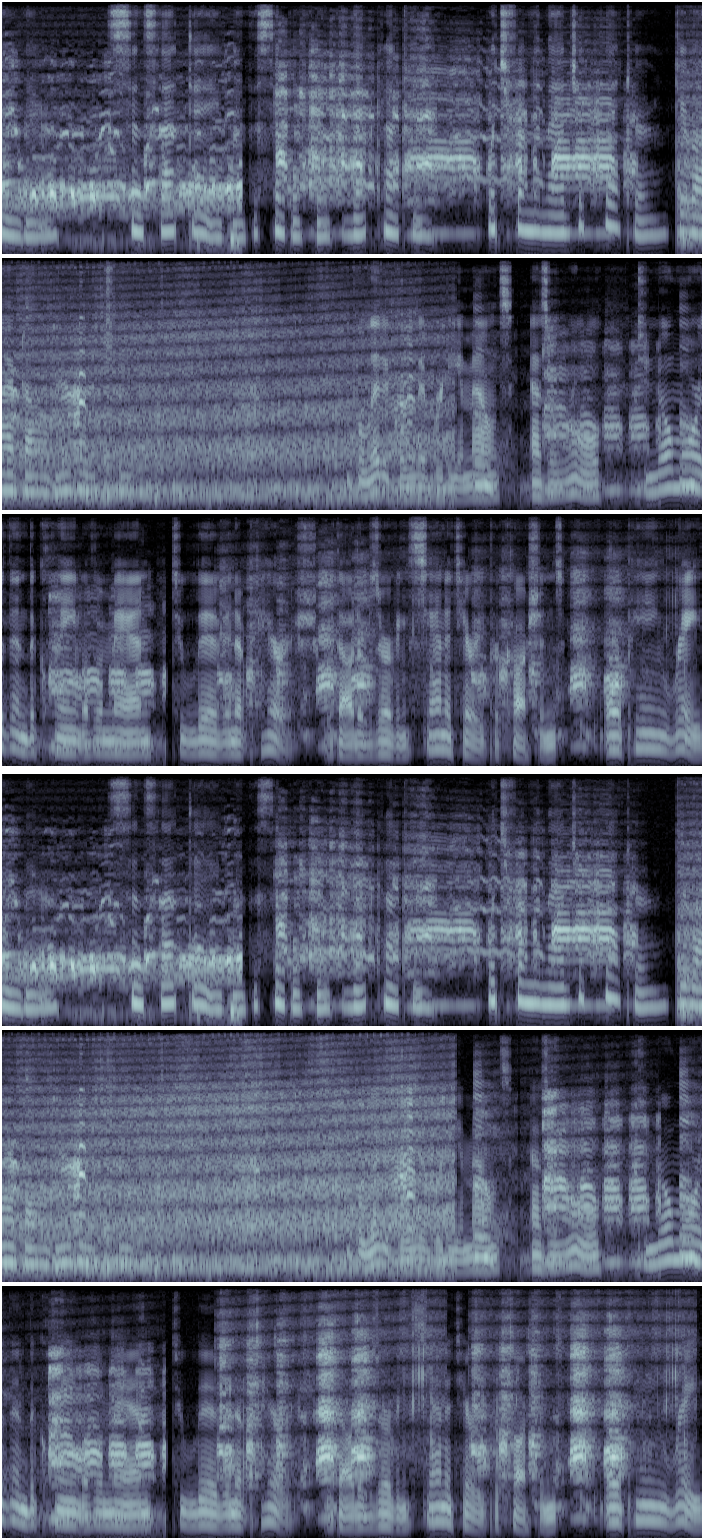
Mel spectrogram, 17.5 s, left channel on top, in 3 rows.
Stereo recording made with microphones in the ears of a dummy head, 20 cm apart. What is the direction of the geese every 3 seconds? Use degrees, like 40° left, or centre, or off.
40° left, 20° left, 20° right, 40° right, 50° right, 60° right.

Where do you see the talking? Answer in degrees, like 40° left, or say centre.
80° left.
